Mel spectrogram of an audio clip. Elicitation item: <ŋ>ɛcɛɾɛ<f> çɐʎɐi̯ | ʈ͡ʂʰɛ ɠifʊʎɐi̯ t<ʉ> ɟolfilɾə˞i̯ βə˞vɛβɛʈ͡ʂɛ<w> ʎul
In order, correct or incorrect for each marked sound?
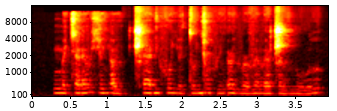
incorrect, incorrect, incorrect, incorrect

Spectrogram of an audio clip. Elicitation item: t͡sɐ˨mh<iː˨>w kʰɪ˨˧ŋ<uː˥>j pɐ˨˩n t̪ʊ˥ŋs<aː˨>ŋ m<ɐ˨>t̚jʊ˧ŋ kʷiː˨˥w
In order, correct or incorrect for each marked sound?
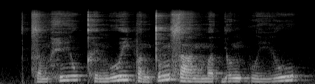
incorrect, correct, correct, correct

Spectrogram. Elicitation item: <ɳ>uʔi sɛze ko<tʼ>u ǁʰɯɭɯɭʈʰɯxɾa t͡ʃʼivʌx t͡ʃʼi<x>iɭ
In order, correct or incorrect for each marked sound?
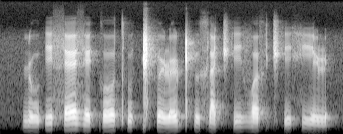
correct, correct, correct

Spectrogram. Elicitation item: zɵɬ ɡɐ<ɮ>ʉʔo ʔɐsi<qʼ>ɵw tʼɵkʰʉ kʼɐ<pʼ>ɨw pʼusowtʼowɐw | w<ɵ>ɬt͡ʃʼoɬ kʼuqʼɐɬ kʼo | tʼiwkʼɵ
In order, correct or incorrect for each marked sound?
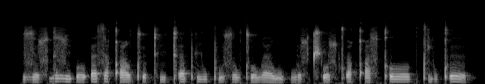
correct, correct, correct, correct

